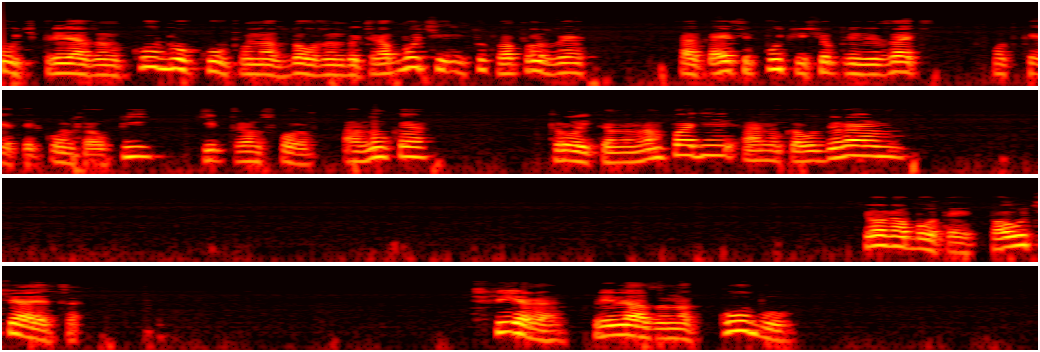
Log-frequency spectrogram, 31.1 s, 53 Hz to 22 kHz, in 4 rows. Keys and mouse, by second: 4.4 click, 5.4 shift+click, 8.2 ctrl+p, 10.6 KP_1, 11.8 KP_3, 13.5 click, 14.6-23.4 drag, 24.5 ctrl+z, 27.0 click, 28.4 click.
